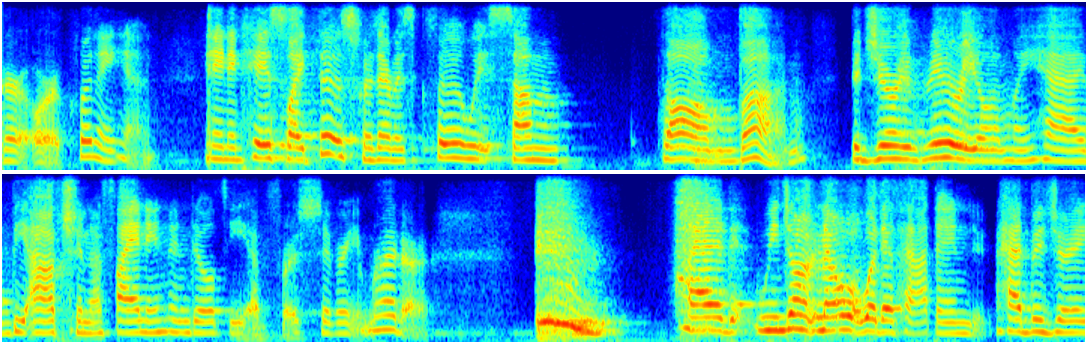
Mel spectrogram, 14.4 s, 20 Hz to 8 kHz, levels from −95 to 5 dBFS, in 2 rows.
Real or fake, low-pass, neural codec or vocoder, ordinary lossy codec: fake; 7.2 kHz; codec, 16 kHz, 0.5 kbps, X-Codec, HuBERT features, trained on balanced general audio; Opus, 32 kbps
